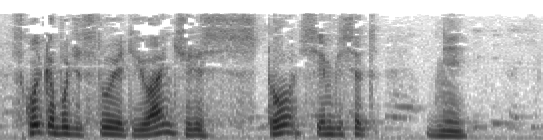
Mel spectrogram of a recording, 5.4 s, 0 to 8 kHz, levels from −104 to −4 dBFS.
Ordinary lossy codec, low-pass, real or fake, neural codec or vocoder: MP3, 24 kbps; 7.2 kHz; real; none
